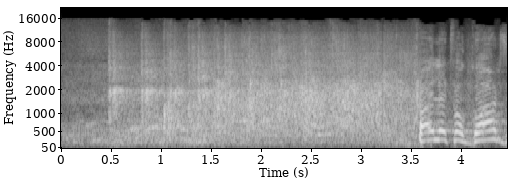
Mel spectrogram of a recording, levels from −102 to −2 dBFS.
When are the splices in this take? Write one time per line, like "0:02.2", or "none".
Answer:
0:03.2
